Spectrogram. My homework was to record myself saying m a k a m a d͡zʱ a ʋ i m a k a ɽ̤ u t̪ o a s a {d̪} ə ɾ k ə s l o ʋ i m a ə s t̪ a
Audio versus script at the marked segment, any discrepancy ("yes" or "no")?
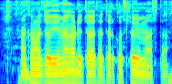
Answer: yes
